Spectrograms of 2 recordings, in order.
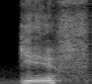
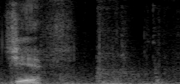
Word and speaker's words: GIF: Yeah, I was going to say it stands for graphic, so that's why it's a G, not a J. It's a GIF, not a GIF.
